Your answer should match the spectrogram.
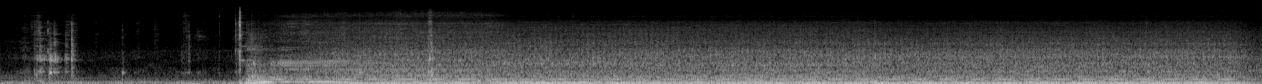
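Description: A central air-conditioner condenser unit starting up about two and a half seconds in, after a few faint clicks. The compressor and condenser fan then run steadily with a hum, the unit back on after a new capacitor was mounted.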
